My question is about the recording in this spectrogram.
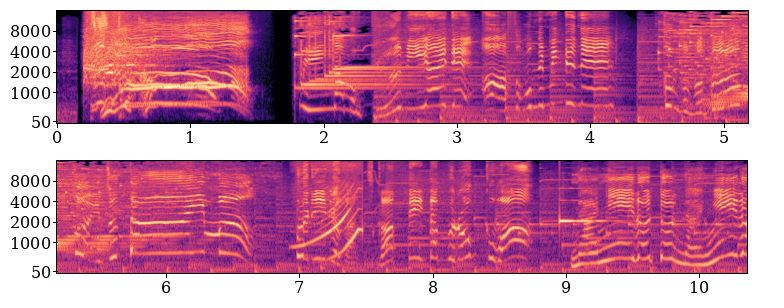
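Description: High-pitched cartoon character voices chattering over bright children's background music with chiming jingles. After a brief silent break about a second and a half in, the music comes in.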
